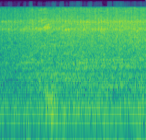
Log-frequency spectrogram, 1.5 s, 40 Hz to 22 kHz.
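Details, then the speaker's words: 2016 Toyota Sienna L wheelchair van with 3.5 V6, 61k miles, heard with the hood open; steady, even hum with a faint airy rush and no knocks, misses or surges; smooth normal idle. "let's pop the hood so you can listen to it run underneath the hood has a 3.5 v6 at idle smoothly"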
